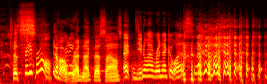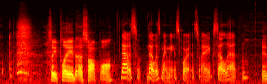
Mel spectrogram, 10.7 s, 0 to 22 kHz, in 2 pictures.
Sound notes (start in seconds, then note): 0.0 laughs; 3.7 laugh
